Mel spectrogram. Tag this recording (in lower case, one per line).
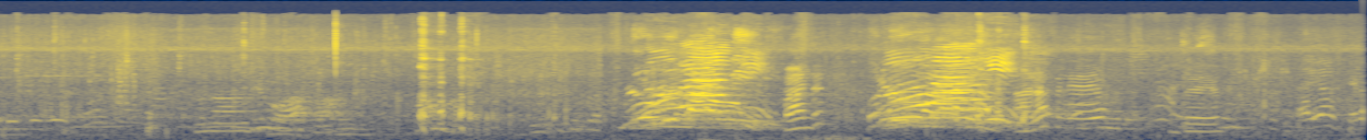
speech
